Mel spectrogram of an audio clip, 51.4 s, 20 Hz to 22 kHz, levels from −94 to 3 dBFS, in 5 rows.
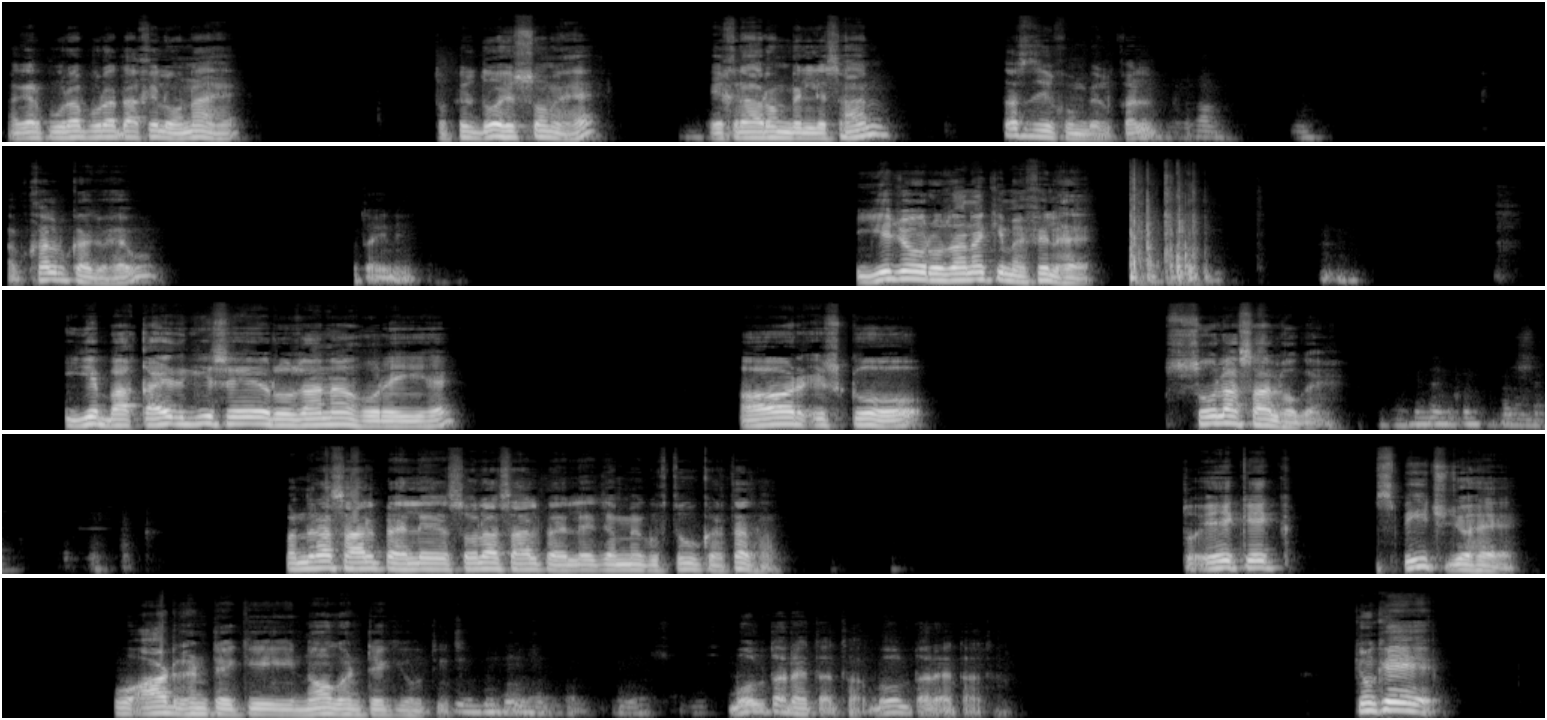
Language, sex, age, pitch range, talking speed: Urdu, male, 50-69, 115-150 Hz, 95 wpm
